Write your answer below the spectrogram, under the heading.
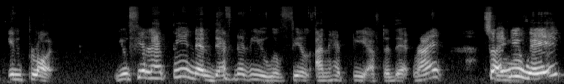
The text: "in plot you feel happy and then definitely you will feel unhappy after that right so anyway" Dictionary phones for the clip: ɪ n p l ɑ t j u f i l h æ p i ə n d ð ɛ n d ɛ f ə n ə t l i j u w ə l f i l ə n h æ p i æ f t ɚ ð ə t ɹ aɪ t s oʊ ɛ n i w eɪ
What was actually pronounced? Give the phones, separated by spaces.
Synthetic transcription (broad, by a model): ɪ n p l ɑ t j u f i l h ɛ p i ə n d ɛ n d ɛ f ə n ə t l i j u w ə l f i l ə n h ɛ p i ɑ f t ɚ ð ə t ɹ aɪ t s oʊ ɛ n i w eɪ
